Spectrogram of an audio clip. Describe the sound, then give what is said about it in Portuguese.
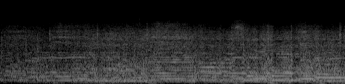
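Loud, dense live rock music from a a band's concert in Cascais, Portugal, 30 years ago, plays continuously, with distorted guitars and sustained chords filling the sound, captured with a raw, crowded concert feel. “E estamos a ouvir um som, registro desse concerto, podemos ouvir mais um pouco.”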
